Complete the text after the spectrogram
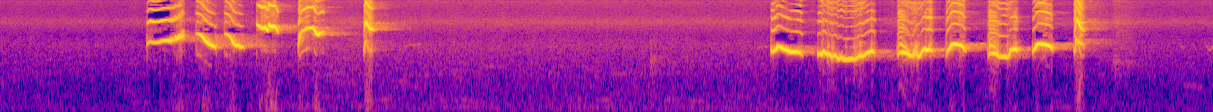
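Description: An orange-headed thrush sings in two bursts of varied whistled phrases.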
